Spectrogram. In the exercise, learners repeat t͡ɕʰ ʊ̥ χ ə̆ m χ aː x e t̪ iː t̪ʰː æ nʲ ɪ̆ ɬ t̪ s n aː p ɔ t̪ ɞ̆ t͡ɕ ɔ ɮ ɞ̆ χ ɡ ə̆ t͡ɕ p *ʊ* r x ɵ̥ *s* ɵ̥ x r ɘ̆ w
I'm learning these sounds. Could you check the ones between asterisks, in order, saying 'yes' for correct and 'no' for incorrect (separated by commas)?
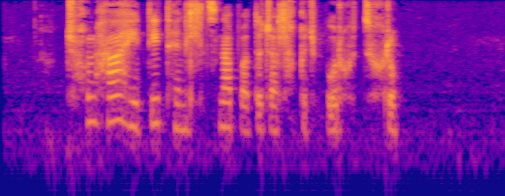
no, no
